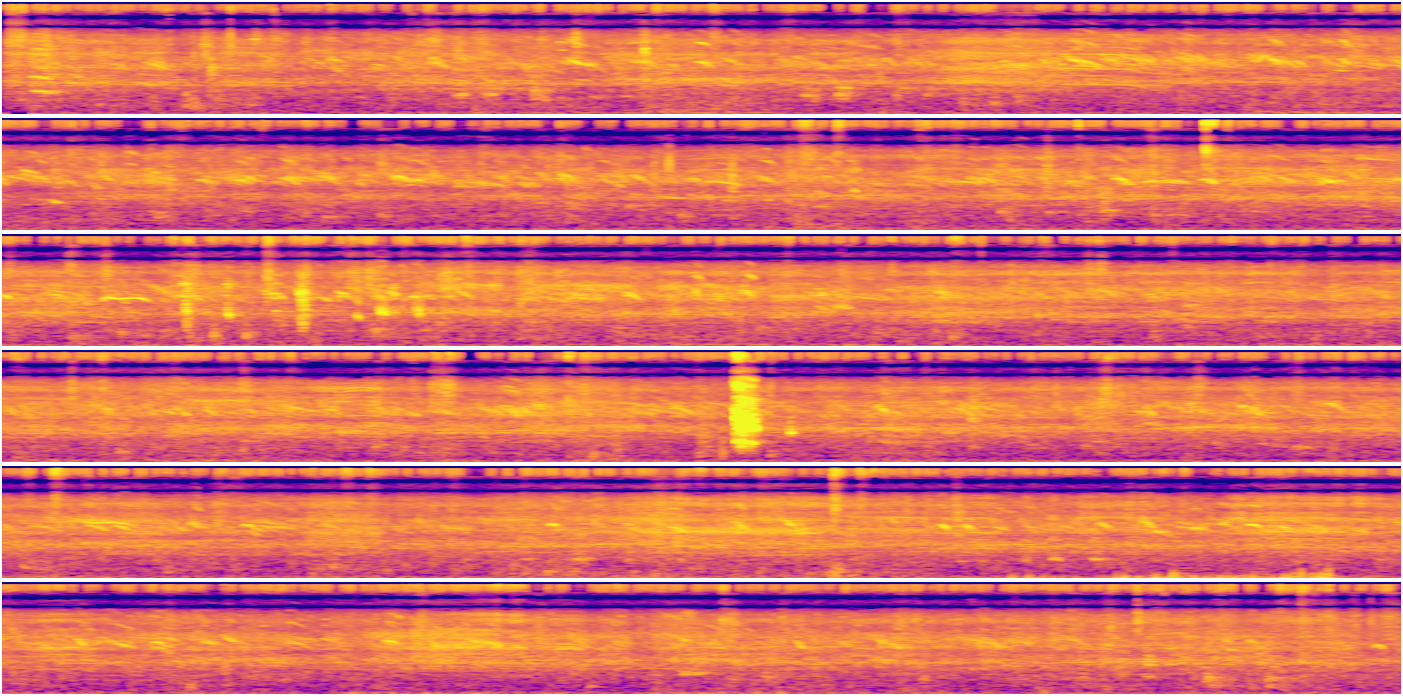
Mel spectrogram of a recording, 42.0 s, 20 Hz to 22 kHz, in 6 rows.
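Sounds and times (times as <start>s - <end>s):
hens clucking: 0.0s - 41.9s.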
